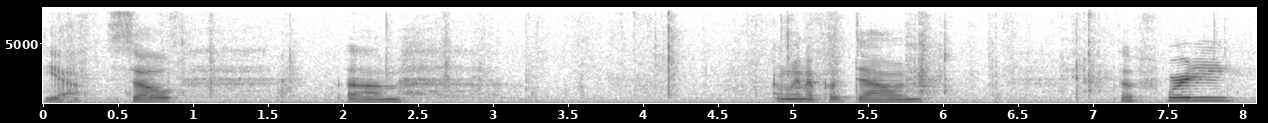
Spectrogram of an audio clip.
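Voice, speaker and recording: A woman's voice: fairly low pitch, extremely slow, gravelly, long pauses, fairly bright tone, slight background noise, poor audio. Stuffy-nosed young woman chatting casually. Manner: chatty, counting cash aloud, many ums. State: stuffy nose from a cold. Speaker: budgeting vlogger. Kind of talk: casual chat to camera.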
